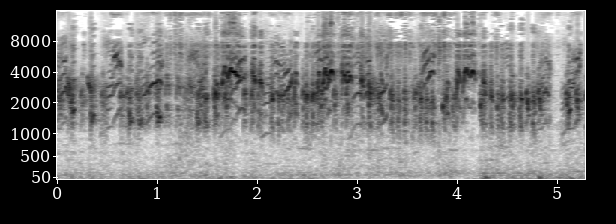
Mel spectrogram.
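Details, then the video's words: Sooty-headed bulbuls in a lure recording used to attract birds: excited, jostling calls of harsh squawks and upswept notes, packed tightly, with a brief lull near the end. "Suara pikat trucukan ribut"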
